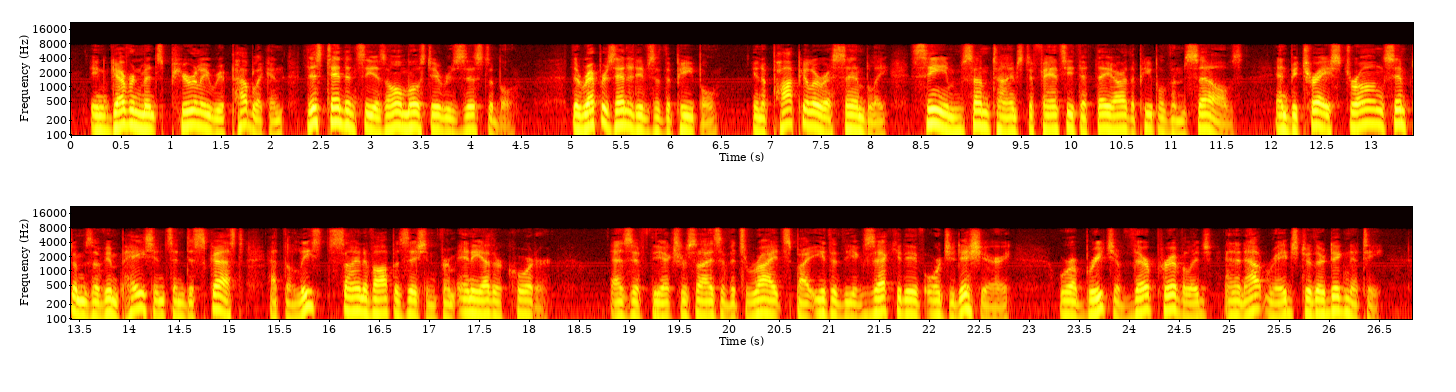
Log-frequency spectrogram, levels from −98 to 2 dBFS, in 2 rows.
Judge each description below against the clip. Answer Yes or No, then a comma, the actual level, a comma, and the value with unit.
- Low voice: Yes, low, 125 Hz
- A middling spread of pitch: Yes, average, 4.1 semitones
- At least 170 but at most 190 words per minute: No, average, 160 wpm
